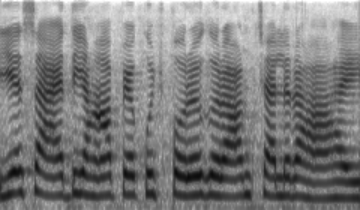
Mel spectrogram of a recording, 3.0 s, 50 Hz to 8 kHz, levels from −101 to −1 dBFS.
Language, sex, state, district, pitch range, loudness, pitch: Hindi, female, Chandigarh, Chandigarh, 250-280 Hz, -13 LUFS, 265 Hz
